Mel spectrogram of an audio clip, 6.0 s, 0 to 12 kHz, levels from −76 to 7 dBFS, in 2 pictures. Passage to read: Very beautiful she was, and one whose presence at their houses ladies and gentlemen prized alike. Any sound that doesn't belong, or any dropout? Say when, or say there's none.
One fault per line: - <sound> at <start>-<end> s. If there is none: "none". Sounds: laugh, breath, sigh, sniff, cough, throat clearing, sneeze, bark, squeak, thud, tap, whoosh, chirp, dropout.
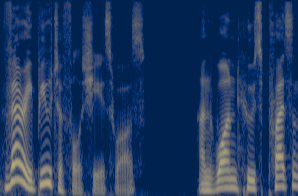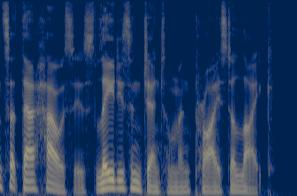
none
